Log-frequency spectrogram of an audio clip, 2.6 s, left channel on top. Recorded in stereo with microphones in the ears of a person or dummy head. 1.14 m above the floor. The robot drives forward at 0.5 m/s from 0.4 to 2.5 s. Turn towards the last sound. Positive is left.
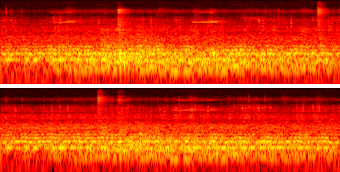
No sound to turn to.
